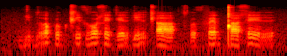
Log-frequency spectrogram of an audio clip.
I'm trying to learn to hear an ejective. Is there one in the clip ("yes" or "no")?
yes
